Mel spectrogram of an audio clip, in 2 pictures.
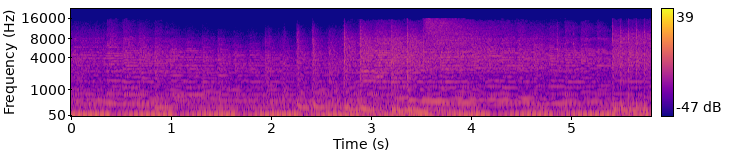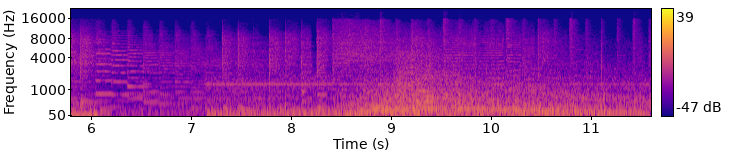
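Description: Vintage race cars, including a Ford RS200, roaring around Hockenheimring in a racing video game, with engines revving and pitch sweeping up and down as cars pass close by, shifting gears in a loud continuous blend.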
